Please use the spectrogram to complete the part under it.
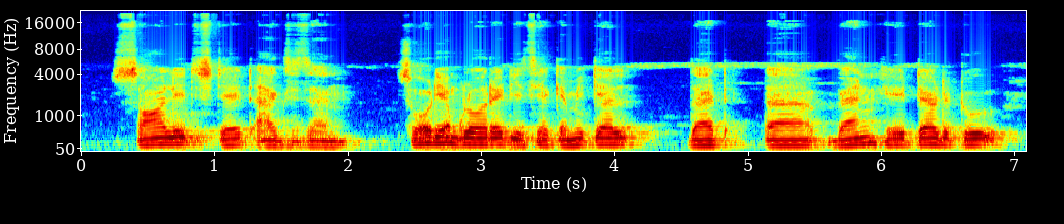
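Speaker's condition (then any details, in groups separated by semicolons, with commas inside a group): No condition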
